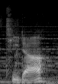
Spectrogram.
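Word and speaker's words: Tidus: i because you know in japanese it's not actually titus it's tida hey sardi how's it going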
